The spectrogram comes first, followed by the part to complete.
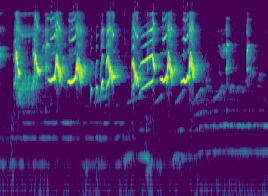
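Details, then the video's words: White-rumped shama song used as a lure to get other shamas singing: rapid run of bright, high whistled and chirping notes, tightly packed and varied, over a faint steady low hum. "PANCINGAN MURAI BATU ...KURANG GACOR,,!!,, PASTI NYAUT IKUTAN GACOR"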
